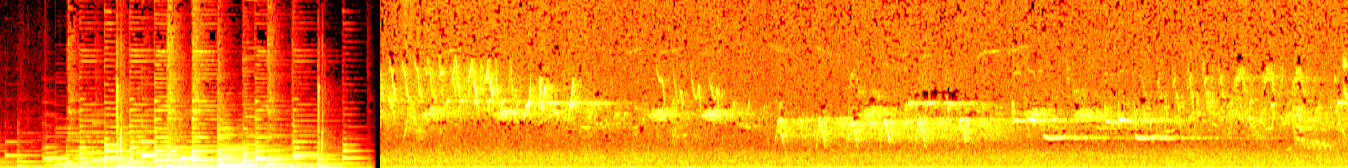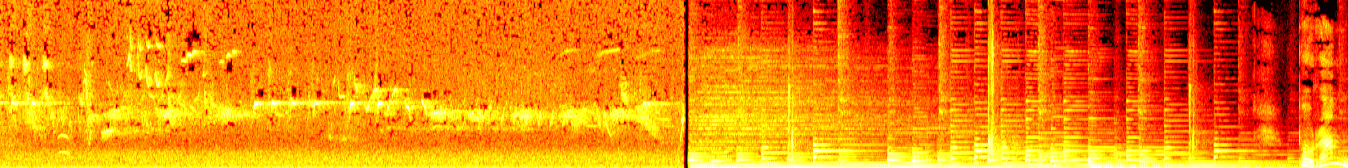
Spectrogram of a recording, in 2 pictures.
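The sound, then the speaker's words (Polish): Birds chirp and warble in an outdoor ambience, their bright calls scattered over a steady background hiss. Music plays briefly before and after the birdsong. “śpiew ptaków rozchodził się po okolicy.”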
